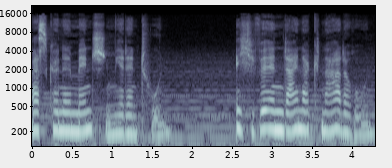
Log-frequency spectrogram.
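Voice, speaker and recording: Music plays behind a woman. She speaks very slowly. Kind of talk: poetry reading.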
